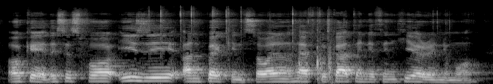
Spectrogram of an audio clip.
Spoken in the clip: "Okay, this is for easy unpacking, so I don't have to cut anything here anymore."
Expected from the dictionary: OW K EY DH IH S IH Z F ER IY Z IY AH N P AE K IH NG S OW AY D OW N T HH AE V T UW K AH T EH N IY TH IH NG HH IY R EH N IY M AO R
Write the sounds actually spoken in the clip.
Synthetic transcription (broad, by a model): OW K EY DH IH S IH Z F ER IY Z IY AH N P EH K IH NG S OW AY D OW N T HH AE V T UW K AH T EH N IY TH IH NG HH IY R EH N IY M AO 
